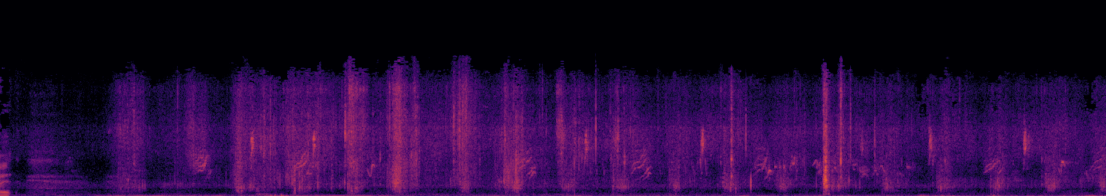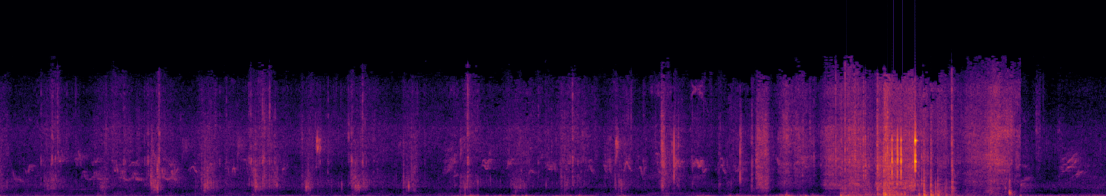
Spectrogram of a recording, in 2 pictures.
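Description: Footsteps with scattered short knocks and clicks of handling, irregularly spaced, and a louder burst of clatter near the end.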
